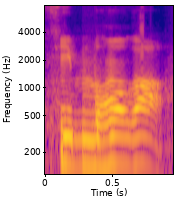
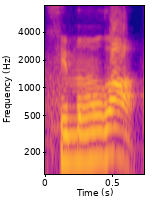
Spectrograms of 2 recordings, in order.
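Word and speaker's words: Shimoga: और सिमगा सिमोगा े शायद मेरा गलत हो सकता है थोड़ा बहुत लेकिन डी ए वी ए एन ए जी ई आर ई दवांगे दवांगे अगर मैं सही बोल रहा हूं उच्चारण सही कर रहा हूं और सिमोगा सिमोगा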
